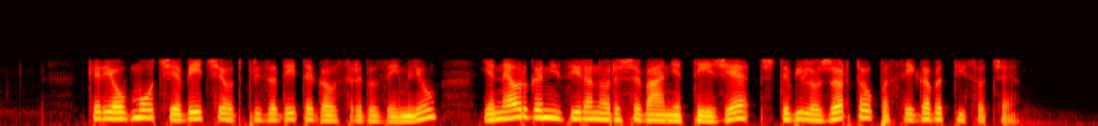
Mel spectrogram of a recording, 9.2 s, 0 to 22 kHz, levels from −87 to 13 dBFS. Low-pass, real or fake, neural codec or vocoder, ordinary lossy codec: 3.6 kHz; fake; vocoder, 22.05 kHz, 80 mel bands, Vocos; none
